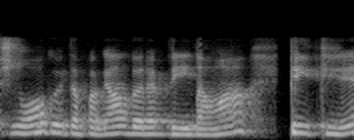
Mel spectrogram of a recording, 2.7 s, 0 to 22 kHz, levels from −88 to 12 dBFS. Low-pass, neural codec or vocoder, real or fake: 7.2 kHz; codec, 16 kHz, 0.8 kbps, ZipCodec; fake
